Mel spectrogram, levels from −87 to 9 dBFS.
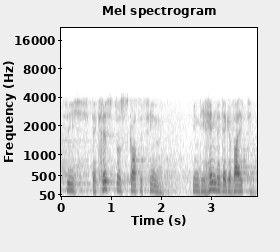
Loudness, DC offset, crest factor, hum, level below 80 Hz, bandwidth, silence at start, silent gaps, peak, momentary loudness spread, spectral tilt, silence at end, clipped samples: -40 LUFS; under 0.1%; 20 dB; none; -80 dBFS; 4.6 kHz; 0 s; none; -20 dBFS; 12 LU; -6 dB/octave; 0 s; under 0.1%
